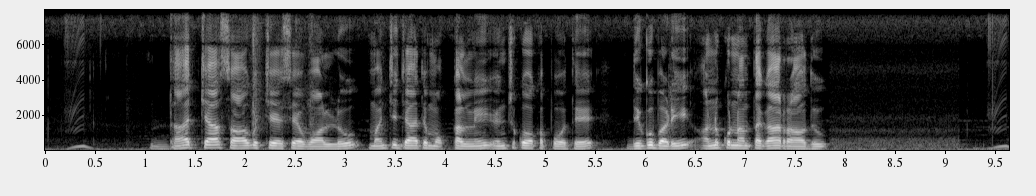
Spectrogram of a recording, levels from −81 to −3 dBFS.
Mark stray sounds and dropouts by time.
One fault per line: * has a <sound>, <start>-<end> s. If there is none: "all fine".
all fine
